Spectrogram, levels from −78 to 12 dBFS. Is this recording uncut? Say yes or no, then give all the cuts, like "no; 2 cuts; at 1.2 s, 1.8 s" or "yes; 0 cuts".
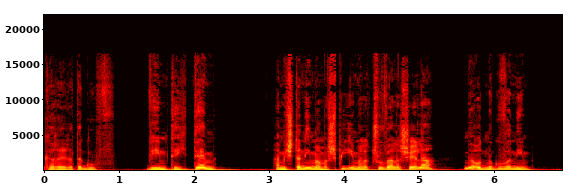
yes; 0 cuts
